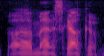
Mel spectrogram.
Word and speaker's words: Maniscalco: You ever listen to comedian Sebastian Maniscalco? Excuse me, I think I'm pronouncing his name wrong. – Maniscalco. – Maniscalco.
